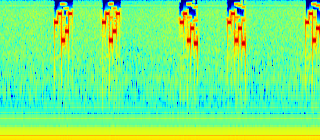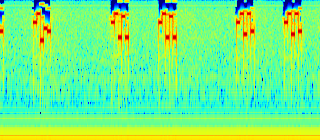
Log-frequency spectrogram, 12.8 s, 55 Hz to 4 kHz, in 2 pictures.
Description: Five-tone selective call (ZVEI), heard as quick runs of five tones, tones of about 70 ms. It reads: 88255 88255 88261 88261 88265 88265 88303 88303 88445 88445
